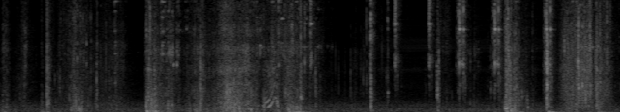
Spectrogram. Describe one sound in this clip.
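A shotgun rattles and clanks as it is handled.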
